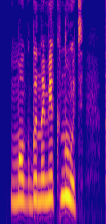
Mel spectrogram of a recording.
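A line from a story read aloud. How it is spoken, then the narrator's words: Sobbing. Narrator (Russian): прорыдала Леа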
